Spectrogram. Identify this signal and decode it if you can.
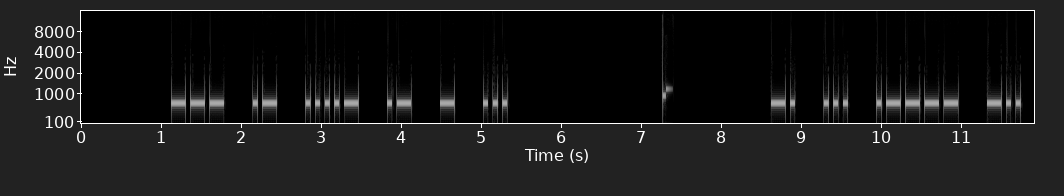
Morse code, heard as a keyed tone, about 20 wpm, spaced as for 14 wpm, 700 Hz. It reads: OA4ATS NS1D
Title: 082 Lesson 14g - Number 2 - Call Signs 20wpm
